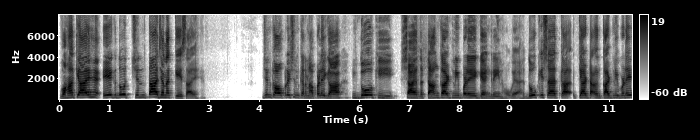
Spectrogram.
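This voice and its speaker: A man's voice: high voice, a little slow, clean tone. A man teaching a Hindi literature chapter, reading lines aloud and explaining them in a chatty, repetitive way, acting out dialogue. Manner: conversational, repeats lines, calls students beta; acts out quoted dialogue with a raised voice.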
